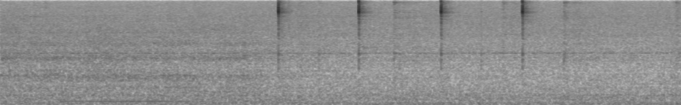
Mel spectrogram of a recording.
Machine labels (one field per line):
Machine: valve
